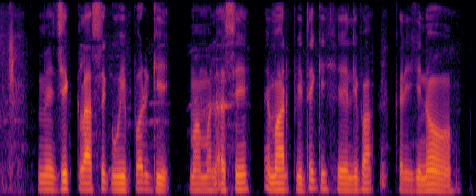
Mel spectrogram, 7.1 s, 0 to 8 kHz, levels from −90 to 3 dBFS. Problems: none marked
